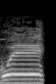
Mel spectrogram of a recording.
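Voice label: "boy", reggae guy; ooh ahh; rggae guy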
